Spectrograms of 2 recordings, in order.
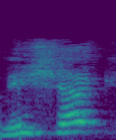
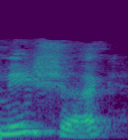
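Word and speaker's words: Meshech: Because it is sh sound.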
